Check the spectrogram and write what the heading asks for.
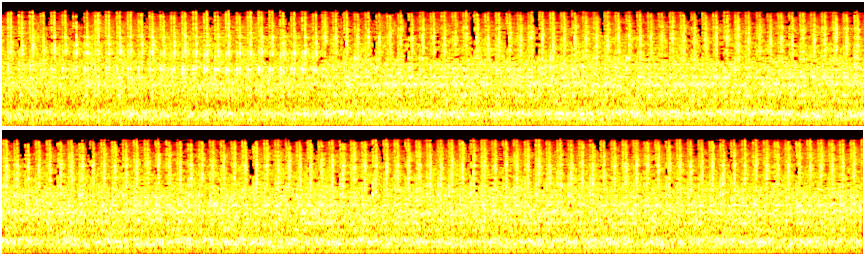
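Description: Film projector running: a steady, fast, even mechanical clatter.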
